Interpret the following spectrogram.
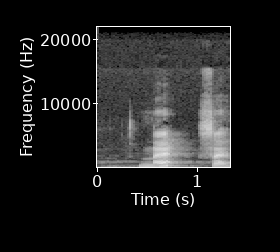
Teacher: न स बोलकर देखो, तो ये जीभ दांत और मसूड़ा दोनों को छू रही है, तो ये हिंदी में वर्तस्य कहलाते हैं, संस्कृत में इनको दंती बोलते हैं। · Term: वर्तस्य वर्ण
